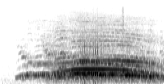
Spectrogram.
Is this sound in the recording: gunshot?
no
